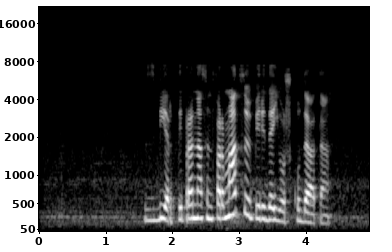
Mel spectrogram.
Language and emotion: Russian, angry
